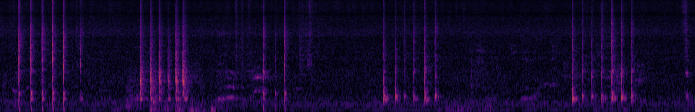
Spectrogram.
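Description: Sharp taps on an Argo cornstarch canister, knocked against the hand to shake the powder out, coming in five quick runs of about five to eight taps each.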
